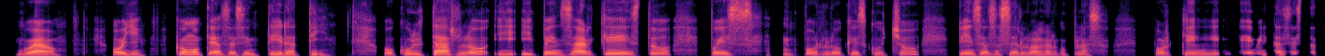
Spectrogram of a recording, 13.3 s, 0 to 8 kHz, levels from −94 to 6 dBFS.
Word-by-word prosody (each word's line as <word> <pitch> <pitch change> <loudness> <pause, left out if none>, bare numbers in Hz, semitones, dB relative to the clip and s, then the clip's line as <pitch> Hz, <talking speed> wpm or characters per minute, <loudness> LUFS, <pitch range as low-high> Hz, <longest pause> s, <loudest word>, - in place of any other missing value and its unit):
Guau. 165 - +5 0.5
Oye, 155 -4 +2 0.3
¿cómo 185 0 +4
te 170 0 +3
hace 170 +1 +2
sentir 160 -1 -1
a 155 - +2
ti 160 -4 -7 0.5
ocultarlo 170 +2 +3
y 165 -2 -4
y 185 +1 -2
pensar 175 0 +3
que 190 0 +3
esto, 195 +3 -1 0.4
pues, 175 -2 +2 0.5
por 170 -2 -2
lo 165 +1 -3
que 165 0 -6
escucho, 170 +6 -2 0.4
piensas 175 0 +1
hacerlo 165 0 +1
a 160 - +2
largo 155 - -6
plazo? - - -4 0.5
¿Porque 165 0 -4 0.2
evitas 165 -1 -4
esta? 160 0 -8
170 Hz, 120 wpm, -23 LUFS, 165-175 Hz, 0.5 s, Guau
